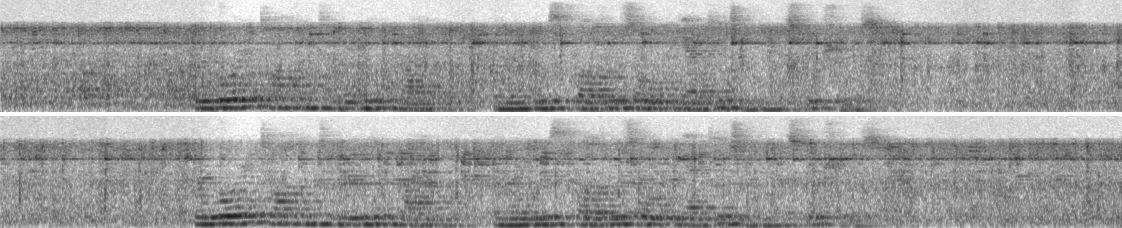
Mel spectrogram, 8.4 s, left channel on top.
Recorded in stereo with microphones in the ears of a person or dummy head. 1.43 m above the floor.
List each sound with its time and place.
1.4 s a woman speaking: 15° left (ahead or behind), 1.3 m; by 6.6 s 50° left (ahead or behind), 2.5 m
